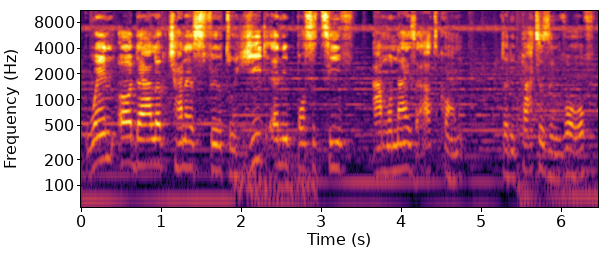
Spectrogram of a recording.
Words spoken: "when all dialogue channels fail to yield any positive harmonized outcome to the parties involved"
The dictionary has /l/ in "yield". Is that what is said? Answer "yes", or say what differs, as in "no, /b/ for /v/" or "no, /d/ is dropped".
no, /l/ is dropped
